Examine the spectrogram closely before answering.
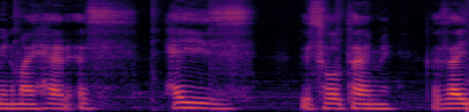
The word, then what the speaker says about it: Haze: you say it before yeah it's Hazel but it's okay it's like it's like with vaj and you know maybe that is just um the fate of Polish streamers that your name is um how you say that's how your name is pronounced is a choice I guess you know you can say hazel you can say Haze and I'm probably not gonna be mad about it at this point it's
